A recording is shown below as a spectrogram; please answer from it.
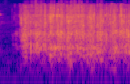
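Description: A boba tea cup holding tea and ice is shaken, and the ice rattles against the cup. After a brief near-silence, a dense, continuous bright clatter starts and holds steady through the rest of the clip, with little low end.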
